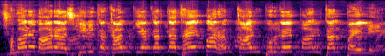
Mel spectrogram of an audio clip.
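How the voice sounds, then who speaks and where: A man playing a scheming middle-aged village headman in a folk stage drama, declaiming loudly. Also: extremely high pitch, fairly even intonation, fairly quick, music in the background. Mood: sly. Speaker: stage actor. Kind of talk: folk nautanki stage acting.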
